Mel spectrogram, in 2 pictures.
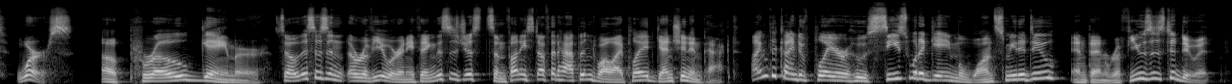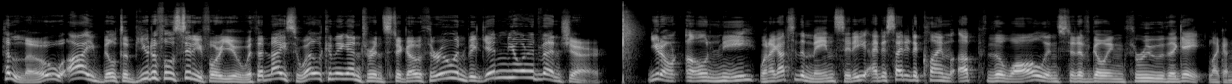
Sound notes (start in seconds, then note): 18.5 smack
